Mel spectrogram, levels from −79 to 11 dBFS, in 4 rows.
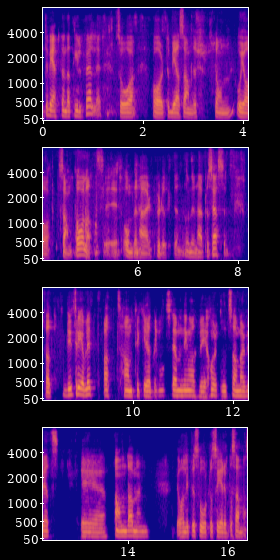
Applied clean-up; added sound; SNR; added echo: neural mask model Resemble Enhance denoiser.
